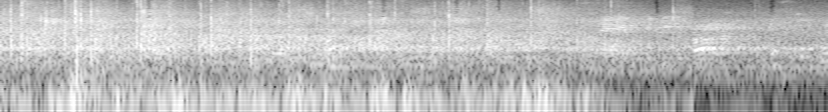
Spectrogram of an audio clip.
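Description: Shouting and cheering voices in a gym over heavy thuds as a strongman log is dropped and settles onto the pads after a clean and press.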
